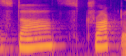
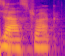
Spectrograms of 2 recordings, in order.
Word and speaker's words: starstruck: starstruck oder wie spricht man das richtig? – Starstruck. – Ja, Starstruck.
